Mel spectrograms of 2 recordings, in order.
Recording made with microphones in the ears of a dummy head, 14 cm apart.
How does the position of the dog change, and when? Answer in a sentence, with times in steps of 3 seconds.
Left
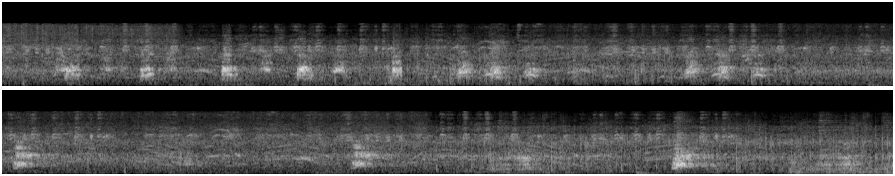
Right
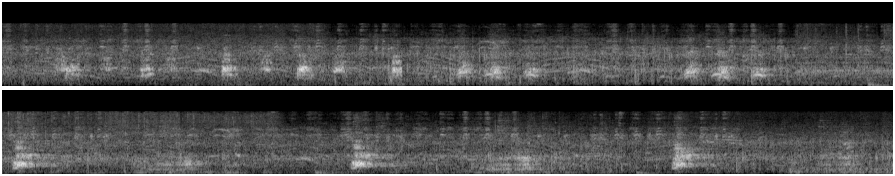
You can hear the dog on the left from 0 s, in the centre from 3 s, on the right from 6 s and on the left from 15 s.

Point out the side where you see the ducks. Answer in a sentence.
In this clip you hear the ducks in the centre.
